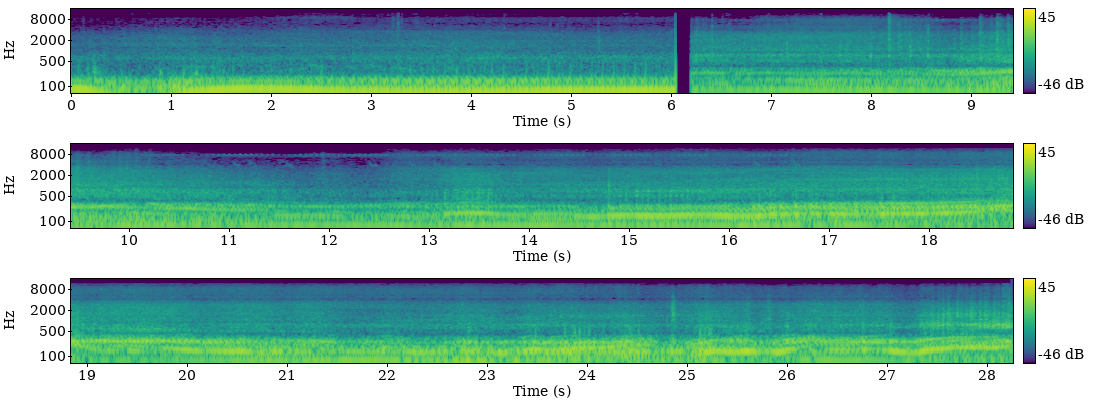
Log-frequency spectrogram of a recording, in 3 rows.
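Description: Off-road 4x4 engines: first a loud, steady low drone, then, after a cut about six seconds in, a 4x4's engine revving up and down repeatedly as it drives the track.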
